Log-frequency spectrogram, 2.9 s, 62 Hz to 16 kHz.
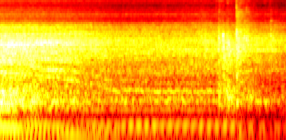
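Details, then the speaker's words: Hero Pleasure Plus BS6 scooter after injector cleaning for a misfire/jerking at 30–40 km/h: short throttle blip rises cleanly and settles back with no stumble or misfire; problem solved, normal running. "इसलिए आप देखें। यह चिकना है। शुरू करना . Sound quality भी अच्छी है। बहुत अच्छा।"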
